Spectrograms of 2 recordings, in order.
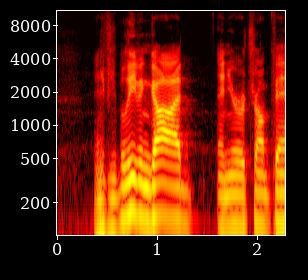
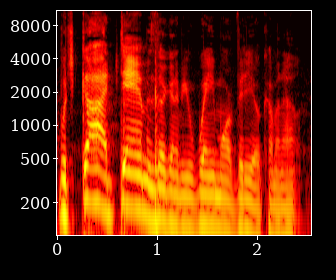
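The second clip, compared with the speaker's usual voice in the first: usual speaking voice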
